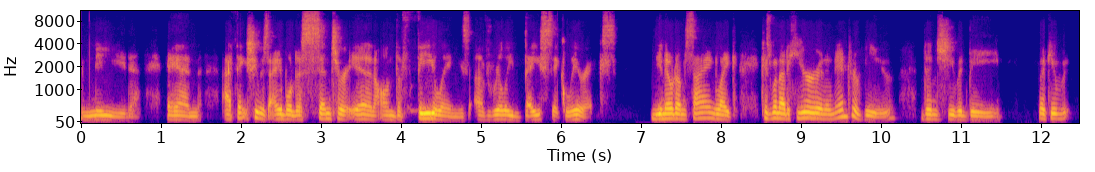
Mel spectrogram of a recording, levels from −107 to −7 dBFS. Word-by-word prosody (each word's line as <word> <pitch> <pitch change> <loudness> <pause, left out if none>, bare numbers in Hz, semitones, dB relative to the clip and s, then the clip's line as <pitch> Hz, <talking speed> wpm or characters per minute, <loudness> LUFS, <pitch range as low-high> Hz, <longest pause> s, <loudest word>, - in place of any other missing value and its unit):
need, 110 -3 -3 0.4
and 115 -4 -3 0.3
I - - 0
think - - -4
she - - +1
was 145 -4 -1
able 135 -1 +2
to 120 - -1
center 145 +1 0
in 135 -3 0
on 120 0 -5
the - - -7 0.2
feelings 115 - +6
of 120 -3 -9
really 125 -2 +2
basic 120 +6 -5
lyrics. 125 +4 -3 0.5
You 140 +1 +5
know 145 - +6
what 145 - +4
I'm 135 -1 +1
saying, 155 +2 -3
like, 130 -3 0 0.3
‘cause 165 -4 -3
when 165 -1 +4
I'd 145 -2 +5
hear 160 +2 +3
in 140 -2 +1
an 135 +1 -4
interview, 125 - -3 0.3
then 135 -1 -1
she 130 +1 -2
would 120 -2 -2
be 105 -2 -4 0.5
like, 140 - -1
it 150 - +5
would 145 +2 -9
130 Hz, 180 wpm, -25 LUFS, 115-145 Hz, 0.5 s, feelings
